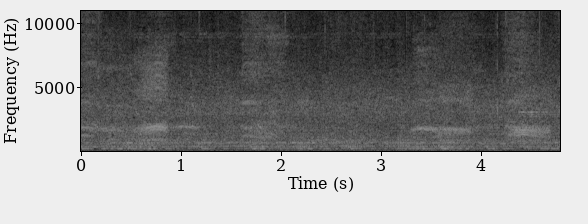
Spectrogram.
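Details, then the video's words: Crows gathered to feed together with pigeons; three spaced, raspy caws stand out, one early and two near the end, over continuous background drone and faint ticking. "Crow ki awaz naturally"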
